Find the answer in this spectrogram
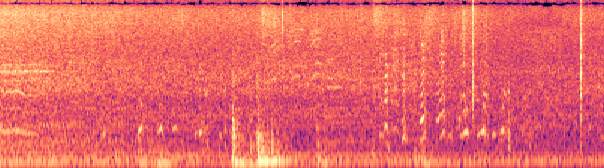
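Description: Road traffic rumbling past on a wet road. The loudest moment is a heavy vehicle passing close about three seconds in, its pitch dropping as it goes by.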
